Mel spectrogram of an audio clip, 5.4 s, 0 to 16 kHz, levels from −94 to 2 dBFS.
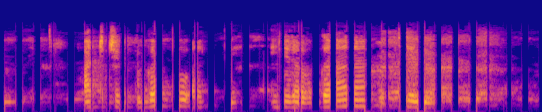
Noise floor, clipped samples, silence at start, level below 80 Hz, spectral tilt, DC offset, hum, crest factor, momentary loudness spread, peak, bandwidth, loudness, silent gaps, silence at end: -40 dBFS; under 0.1%; 0.05 s; -62 dBFS; -3 dB/octave; under 0.1%; none; 24 dB; 20 LU; 0 dBFS; 7.6 kHz; -21 LUFS; 2.26-2.30 s; 0.1 s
